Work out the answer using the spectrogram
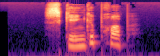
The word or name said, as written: skænkeprop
